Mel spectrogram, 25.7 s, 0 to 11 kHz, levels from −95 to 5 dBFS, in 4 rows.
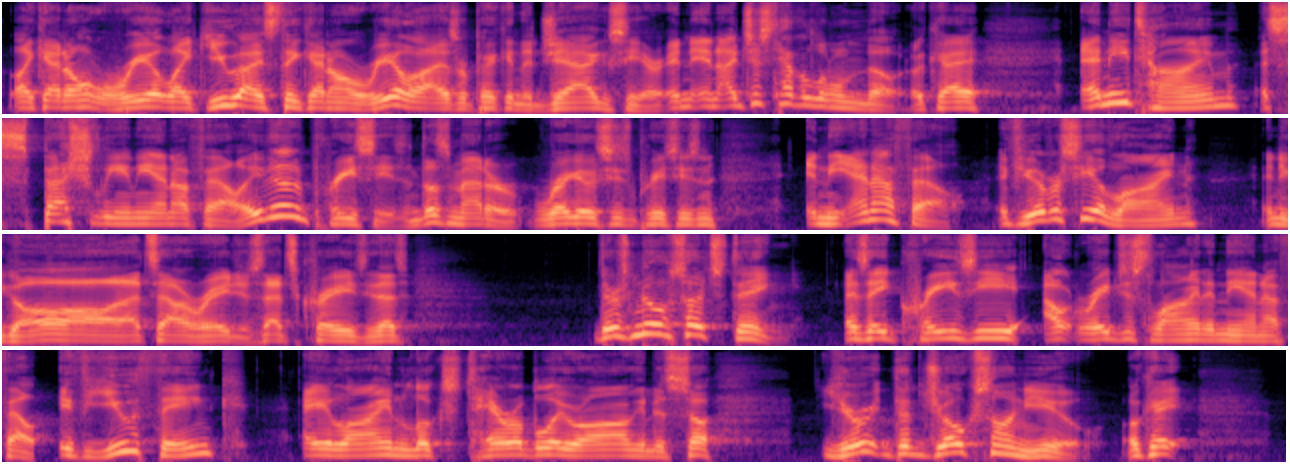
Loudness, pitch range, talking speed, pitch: -16 LUFS, 125-180 Hz, 200 wpm, 145 Hz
